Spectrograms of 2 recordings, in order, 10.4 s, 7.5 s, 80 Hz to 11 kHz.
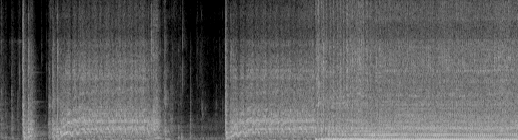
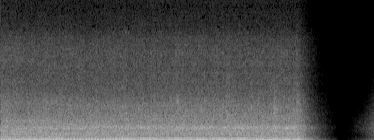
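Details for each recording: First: MTD White Outdoor GT2550 garden tractor, 25hp Briggs & Stratton V-twin, started after heat-gun warming and battery; both cylinders working but runs loud and lumpy, beat wavering under throttle, from a poorly running carburetor. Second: MTD White Outdoor GT2550 garden tractor, 25hp Briggs & Stratton V-twin: steady even idle, regular beat, no stumbles or pops until shutoff.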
